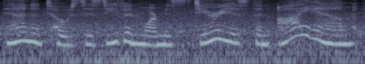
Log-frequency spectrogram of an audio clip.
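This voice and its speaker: A woman voicing a gentle, curious young girl in a video game, with a hesitant manner. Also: fairly high pitch, unhurried, background noise, natural voice. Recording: loud music under the voice.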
